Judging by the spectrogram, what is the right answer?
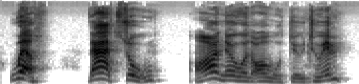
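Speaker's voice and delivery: threatening whoever hurts the master; protective Peter. Acted. Peter vowing to the others to punish the culprit, loud.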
